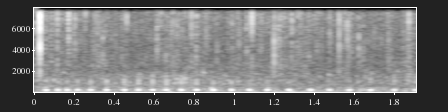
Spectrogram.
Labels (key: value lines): label: biophony, pulse
recorder: SoundTrap 500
